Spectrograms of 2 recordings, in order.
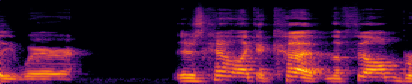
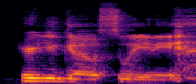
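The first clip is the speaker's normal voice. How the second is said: lightly voiced low-pitched shop helper; deep voice; 5 semitones lower than usual. Tall shop helper serving a customer, lightly mocked deep voice. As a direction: drop a little into a mock deep voice. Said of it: "and a deep voice".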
